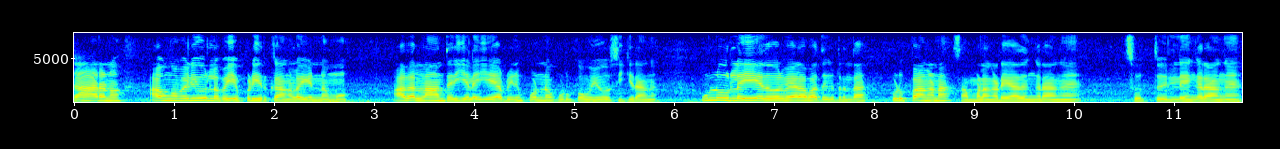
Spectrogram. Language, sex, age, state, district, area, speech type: Tamil, female, 30-45, Tamil Nadu, Tiruvarur, rural, spontaneous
